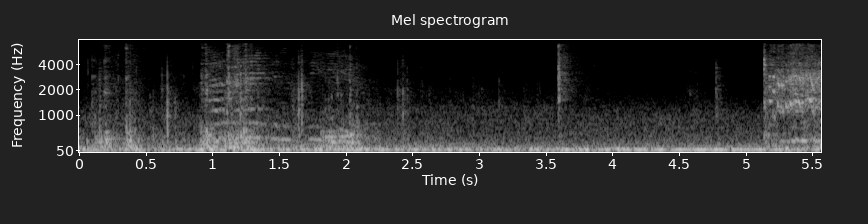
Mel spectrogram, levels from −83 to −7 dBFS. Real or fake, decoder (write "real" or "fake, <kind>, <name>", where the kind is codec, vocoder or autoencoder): real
